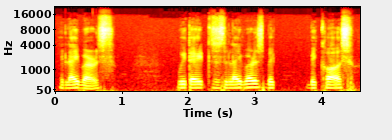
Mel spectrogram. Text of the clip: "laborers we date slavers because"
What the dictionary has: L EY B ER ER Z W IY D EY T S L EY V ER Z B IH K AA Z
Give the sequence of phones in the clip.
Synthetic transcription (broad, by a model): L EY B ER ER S W IY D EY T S L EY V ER S B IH K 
